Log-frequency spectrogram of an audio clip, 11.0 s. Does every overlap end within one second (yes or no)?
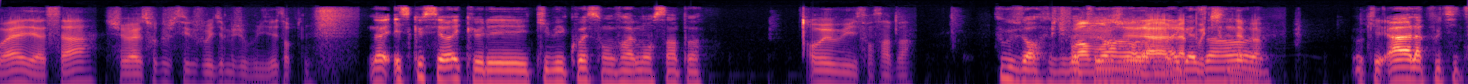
no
